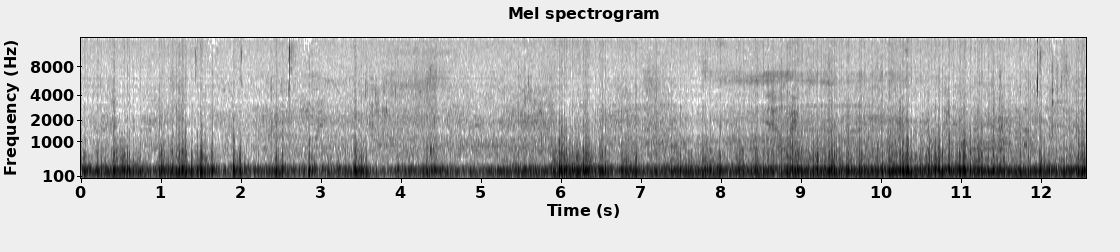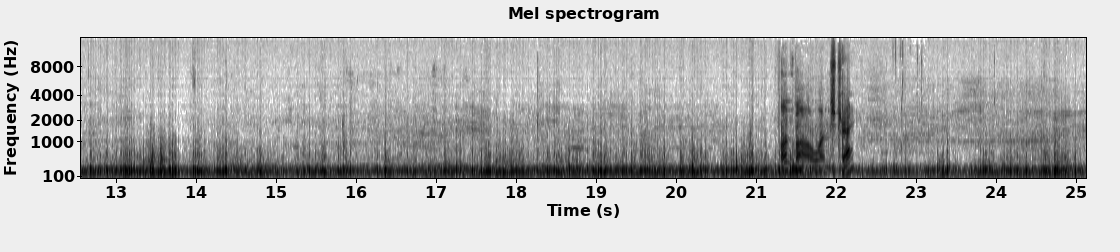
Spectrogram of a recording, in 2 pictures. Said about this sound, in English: Probably hear the breeze through the microphones. Got that windy. Going on. A little windy.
